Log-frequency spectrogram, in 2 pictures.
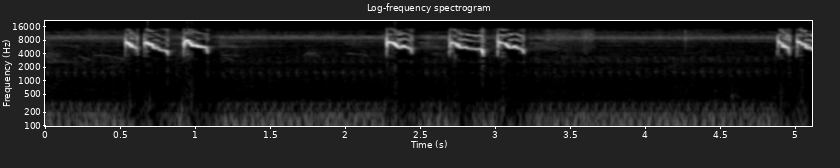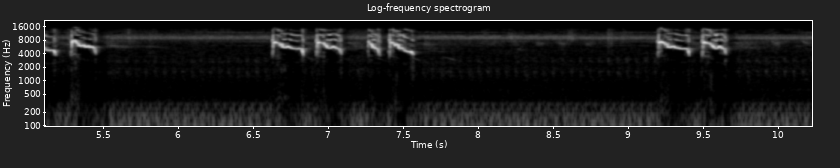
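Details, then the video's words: Buxtoni mountain white-eye singing to set off other white-eyes: groups of two or three quick descending high whistles, returning about every two seconds, over a quiet low-pitched drone. "Semua Pleci Pasti Langsung Gacor || Pancingan burung Pleci Buxtoni Ngalas"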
